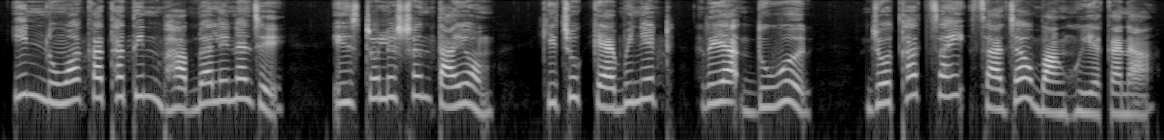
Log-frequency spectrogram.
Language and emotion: Santali, sad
